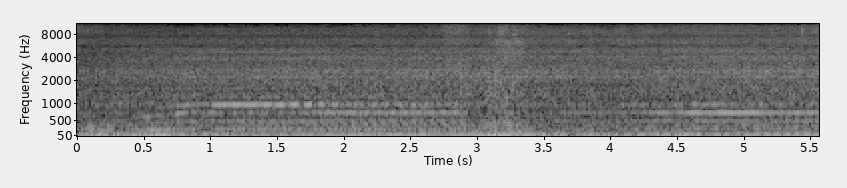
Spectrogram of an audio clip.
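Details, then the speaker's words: Excavator diesel under hydraulic load casting the dipper arm: deep rumble with slow wah-wah rise and fall, engine hunting with machine shaking and jerky levers; negacon pressures found set far too high. "you'll hear it more in the engine tone, because the engine's going wah, wah, wah, wah, wah, wah, wah."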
